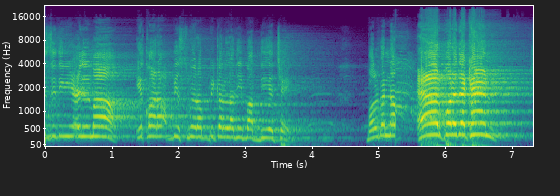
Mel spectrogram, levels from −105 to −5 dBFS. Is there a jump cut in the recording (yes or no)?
yes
